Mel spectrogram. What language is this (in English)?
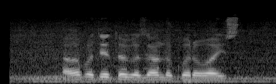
Pashto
